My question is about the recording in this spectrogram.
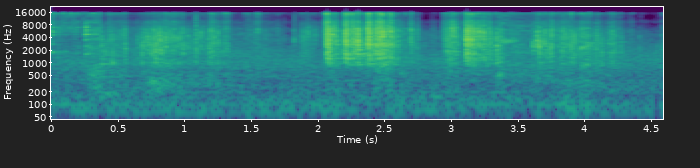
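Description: Dry kibble rattling as it is poured from a plastic jar into a food bowl, in several bursts of many small clicks, the loudest about two seconds in.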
